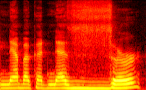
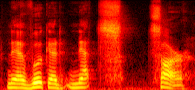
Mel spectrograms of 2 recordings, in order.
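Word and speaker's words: Nebuchadnezzar: with that in English we typically make it a z that's why we say nebuchad Nez and it's so wrong it's really NAD Nets SAR okay okay do you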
